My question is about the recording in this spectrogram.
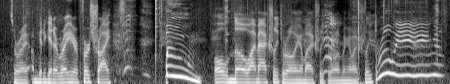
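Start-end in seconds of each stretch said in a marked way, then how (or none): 2.5-3.0 high, loud, falling "boom"; triumphant boom. Real, not acted. Triumphant move in game. 5.1-6.6 high, stretched whine on "throwing"; mock despair. Real, not acted. Same words said thrice.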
